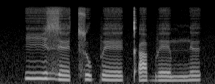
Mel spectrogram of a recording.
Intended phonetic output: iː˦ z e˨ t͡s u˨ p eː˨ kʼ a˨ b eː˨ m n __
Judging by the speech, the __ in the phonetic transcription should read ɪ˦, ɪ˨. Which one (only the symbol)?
ɪ˦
